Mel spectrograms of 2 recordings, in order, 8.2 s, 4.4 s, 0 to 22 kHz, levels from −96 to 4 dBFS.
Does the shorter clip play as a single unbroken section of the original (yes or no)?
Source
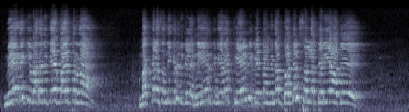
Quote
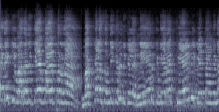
no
